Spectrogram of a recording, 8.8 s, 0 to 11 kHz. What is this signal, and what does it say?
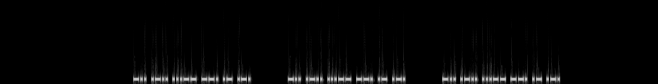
Morse code, heard as a keyed tone, about 50 wpm, 700 Hz. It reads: DL3GAR DL3GAR DL3GAR
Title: DXCC-100 Call Signs - 6 Characters - Repeated 3x - 50wpm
